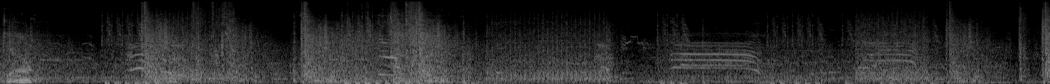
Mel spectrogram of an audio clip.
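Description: Repeated bursts of gunfire in the World War II shooter Call of Duty: United Offensive, loud and dense, with overlapping volleys and automatic fire that pause briefly between heavy stretches.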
